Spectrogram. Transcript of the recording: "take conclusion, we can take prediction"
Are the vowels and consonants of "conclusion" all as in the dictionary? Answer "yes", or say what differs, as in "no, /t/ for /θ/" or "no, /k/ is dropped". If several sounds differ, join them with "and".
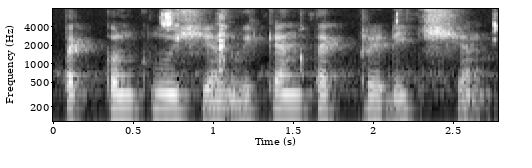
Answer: no, /s/ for /ʒ/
